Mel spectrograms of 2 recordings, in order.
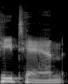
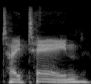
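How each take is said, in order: First: The title is said with a French pronunciation. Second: The title is said as an English word. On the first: The speaker calls it right. "we just figured out it's pronounced Titan" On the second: The speaker calls it wrong. "I pronounced it Titan because that's what it looks like"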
